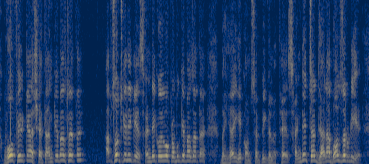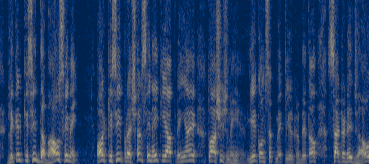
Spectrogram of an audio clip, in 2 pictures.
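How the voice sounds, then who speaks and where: A man's voice: sits high, a little mellow. A male preacher teaching in a sermon style, emphatic, asking rhetorical questions and repeating his key points. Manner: mixes English words into his speech; rhetorical questions, occasional laughs.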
